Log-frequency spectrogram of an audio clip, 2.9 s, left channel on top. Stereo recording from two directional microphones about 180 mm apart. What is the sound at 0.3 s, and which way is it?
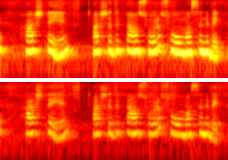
A woman's voice, 15° left (ahead or behind).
